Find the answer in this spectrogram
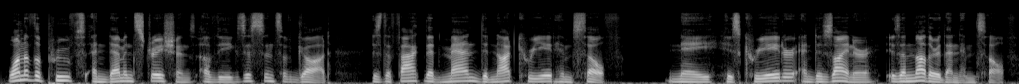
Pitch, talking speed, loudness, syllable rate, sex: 130 Hz, 170 wpm, -20 LUFS, 4.8 syllables/s, male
